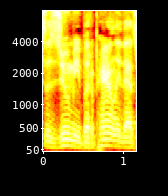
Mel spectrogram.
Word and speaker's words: AZM: I said because it's Azumi, but apparently that's wrong. No, I don't. What's up? So the way you pronounce the letters AZM in Japanese is A, Zu, and Mi.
